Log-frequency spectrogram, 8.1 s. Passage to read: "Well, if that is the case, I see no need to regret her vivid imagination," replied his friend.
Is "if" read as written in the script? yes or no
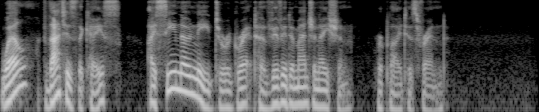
no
